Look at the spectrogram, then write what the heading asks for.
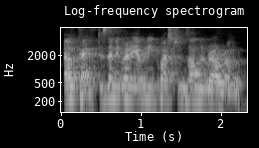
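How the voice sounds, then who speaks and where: A woman's voice: medium pitch, very fast. An American woman giving an informal report as a local commissioner at a public meeting held over video call. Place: indoor room, Zoom video meeting. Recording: roomy, echoey video call audio.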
